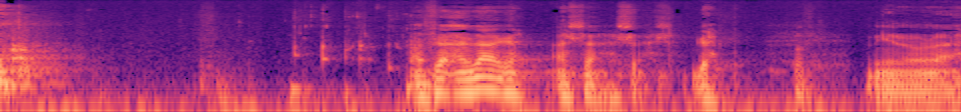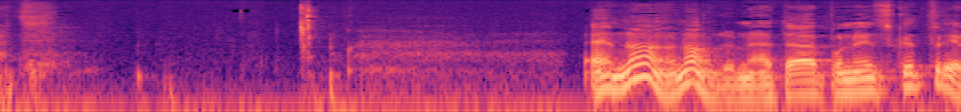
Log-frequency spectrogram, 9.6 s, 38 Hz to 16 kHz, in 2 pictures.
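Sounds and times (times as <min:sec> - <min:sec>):
quieter trickles and drips of wine and water: 0:01.2 - 0:02.2
white wine and water poured into a cup: 0:01.3 - 0:02.2
light clinks of the cup: 0:01.4 - 0:02.1
speech: 0:02.1 - 0:05.1, 0:07.7 - 0:09.6.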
